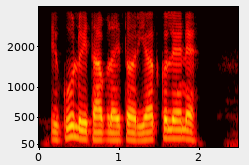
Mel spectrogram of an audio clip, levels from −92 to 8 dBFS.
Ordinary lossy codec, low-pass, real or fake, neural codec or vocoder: none; 3.6 kHz; real; none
